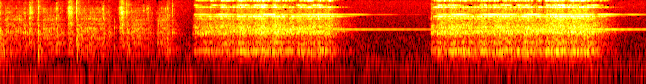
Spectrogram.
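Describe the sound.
A telephone rings twice, in two long buzzing bursts separated by a short pause and heard alone at a fairly low level, with some scraping clicks before the first ring.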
